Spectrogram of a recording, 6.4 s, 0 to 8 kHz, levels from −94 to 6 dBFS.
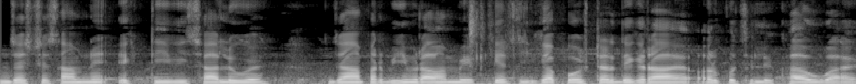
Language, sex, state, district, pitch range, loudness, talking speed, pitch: Hindi, male, Odisha, Malkangiri, 115-125 Hz, -17 LUFS, 195 wpm, 120 Hz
